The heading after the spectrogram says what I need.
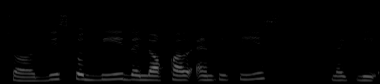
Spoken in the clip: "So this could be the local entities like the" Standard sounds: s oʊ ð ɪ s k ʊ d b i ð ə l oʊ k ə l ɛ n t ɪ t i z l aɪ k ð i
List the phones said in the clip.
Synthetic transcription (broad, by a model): s oʊ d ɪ s k ʊ d b i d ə l oʊ k ə l ɛ n t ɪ t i s l aɪ k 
